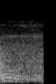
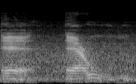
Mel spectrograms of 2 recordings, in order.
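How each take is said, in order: First: The opening vowel is stretched out long. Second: The opening vowel is bent toward an e sound. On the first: "হামজাকে টান দিয়ে পড়ি" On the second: "বাঁকা করে"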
